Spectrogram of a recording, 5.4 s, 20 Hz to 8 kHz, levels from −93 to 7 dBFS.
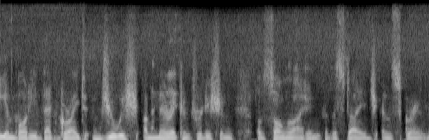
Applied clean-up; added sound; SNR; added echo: neural mask model Resemble Enhance denoiser.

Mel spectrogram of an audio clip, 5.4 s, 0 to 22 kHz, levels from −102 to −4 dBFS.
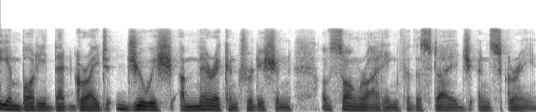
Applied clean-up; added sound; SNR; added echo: none; none; none; none.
